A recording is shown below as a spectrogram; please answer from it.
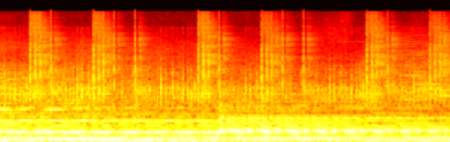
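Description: Bowed cello holding long sustained notes over an ambient backing with light, regularly spaced percussive hits; the harmony moves to a new chord about halfway through.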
